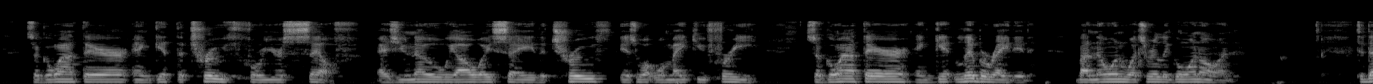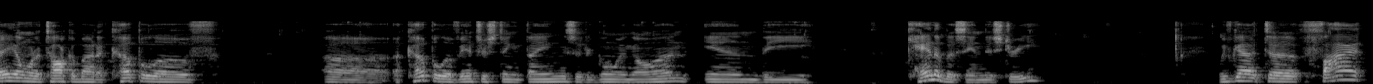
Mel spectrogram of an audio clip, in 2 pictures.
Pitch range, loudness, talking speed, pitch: 110-130 Hz, -30 LUFS, 140 wpm, 115 Hz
